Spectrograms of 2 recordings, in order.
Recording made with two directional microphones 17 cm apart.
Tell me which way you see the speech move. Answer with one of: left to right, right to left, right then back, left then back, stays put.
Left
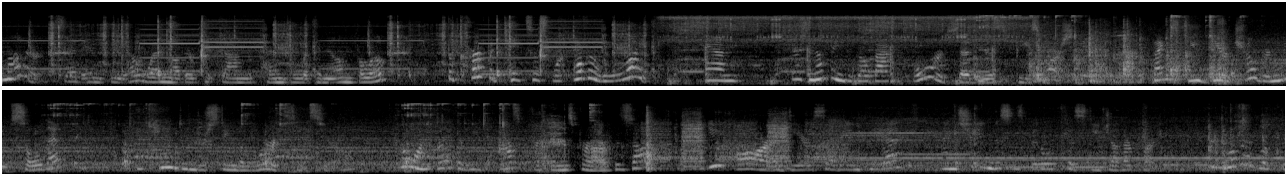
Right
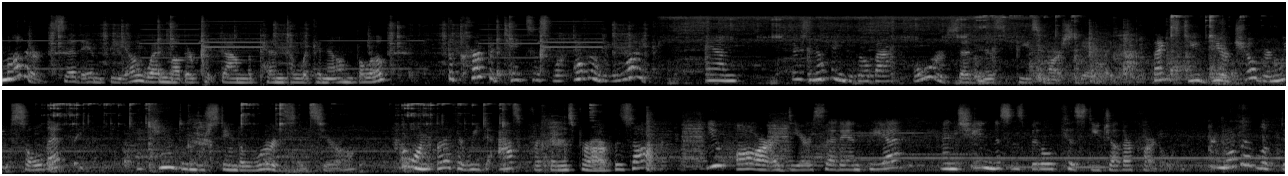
left then back.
